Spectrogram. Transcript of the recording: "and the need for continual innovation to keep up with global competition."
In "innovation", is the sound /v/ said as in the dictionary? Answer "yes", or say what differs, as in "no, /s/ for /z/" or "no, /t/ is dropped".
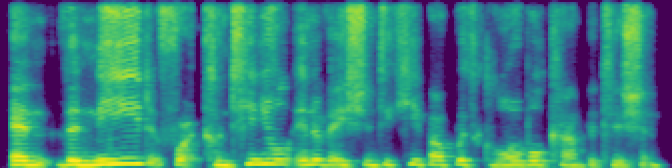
yes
